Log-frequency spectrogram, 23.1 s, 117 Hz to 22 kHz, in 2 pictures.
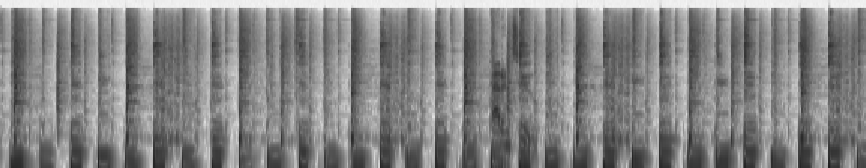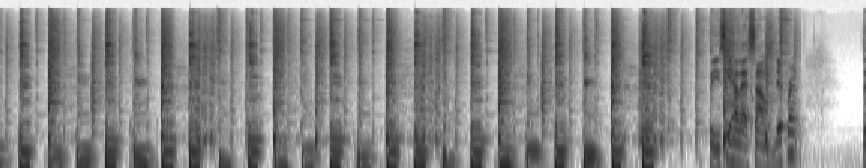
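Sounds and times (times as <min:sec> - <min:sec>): slap bass guitar funk groove: 0:00.0 - 0:20.4.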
